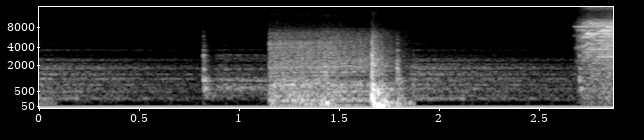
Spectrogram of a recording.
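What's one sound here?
A wooden chest lid creaks open.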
